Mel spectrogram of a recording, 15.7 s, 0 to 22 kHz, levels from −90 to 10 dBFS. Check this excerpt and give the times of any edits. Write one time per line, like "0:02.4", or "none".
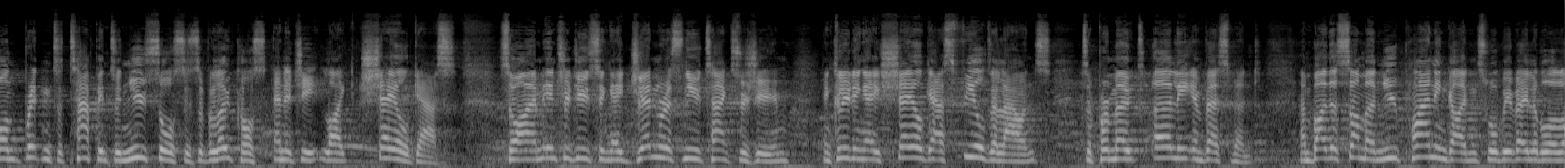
none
